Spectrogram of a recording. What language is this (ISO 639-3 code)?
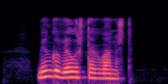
chm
